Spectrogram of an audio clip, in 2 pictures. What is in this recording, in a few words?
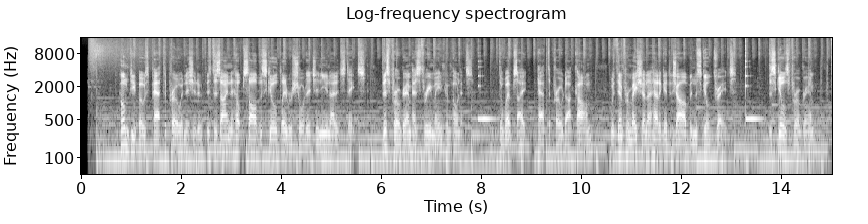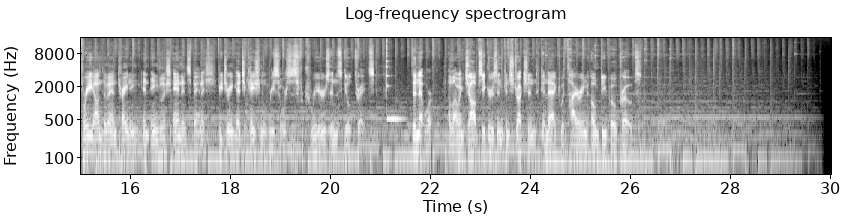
ELearning Formal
